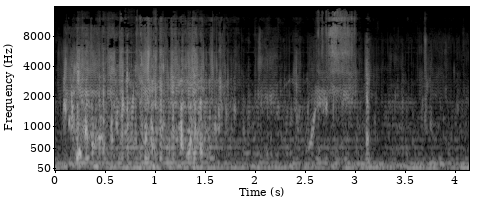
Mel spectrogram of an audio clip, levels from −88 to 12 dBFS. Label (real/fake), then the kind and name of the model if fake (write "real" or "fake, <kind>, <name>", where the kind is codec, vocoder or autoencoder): fake, vocoder, BigVGAN v2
